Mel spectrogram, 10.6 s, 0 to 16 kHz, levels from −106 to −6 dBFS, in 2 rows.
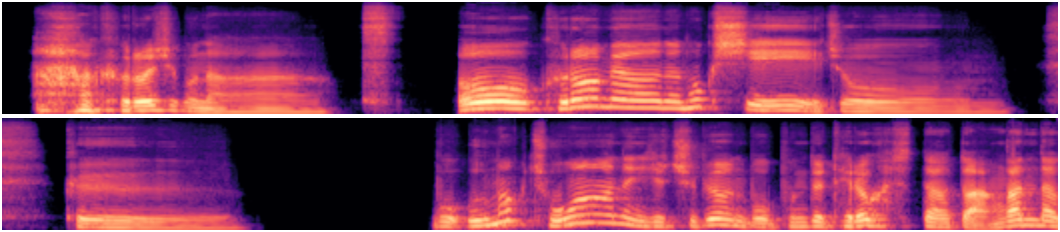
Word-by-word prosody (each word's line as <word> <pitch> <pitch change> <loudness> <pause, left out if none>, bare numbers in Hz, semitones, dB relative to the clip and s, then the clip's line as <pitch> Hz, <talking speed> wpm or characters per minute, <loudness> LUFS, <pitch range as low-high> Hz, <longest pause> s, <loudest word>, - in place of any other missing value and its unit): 아 155 -2 0
그러시구나. 100 - -1 0.6
어 205 0 +7
그러면은 230 0 +1
혹시 165 - 0
좀 100 -4 -7 0.5
그 95 -7 -6 1.0
뭐 - - -4
음악 210 - -1
좋아하는 240 +2 -2
이제 145 -2 -6
주변 180 0 -2
뭐 130 -2 -4
분들 140 +3 -4
데려가셨다가 150 -3 -2
또 - - +2
안 - - -1
간다 170 -2 +2
150 Hz, 220 characters per minute, -19 LUFS, -, 1.0 s, 어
